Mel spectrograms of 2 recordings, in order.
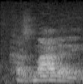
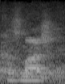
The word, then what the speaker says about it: cosmogony: This is given the shorthand notation called cosmogony or cosmogony, depending how you want to pronounce it.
